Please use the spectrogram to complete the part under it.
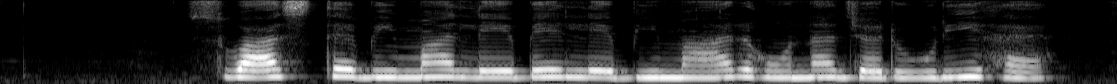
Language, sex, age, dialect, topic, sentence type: Magahi, female, 25-30, Southern, banking, question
